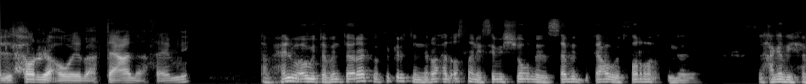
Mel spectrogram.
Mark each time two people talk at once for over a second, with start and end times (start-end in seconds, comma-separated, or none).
none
